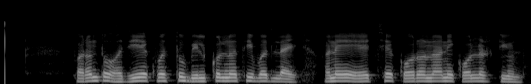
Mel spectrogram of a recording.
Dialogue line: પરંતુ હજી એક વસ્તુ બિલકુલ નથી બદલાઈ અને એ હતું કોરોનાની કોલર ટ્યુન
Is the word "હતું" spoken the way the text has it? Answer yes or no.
no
